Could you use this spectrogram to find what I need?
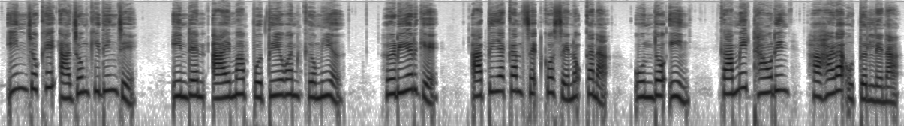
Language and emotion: Santali, sad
